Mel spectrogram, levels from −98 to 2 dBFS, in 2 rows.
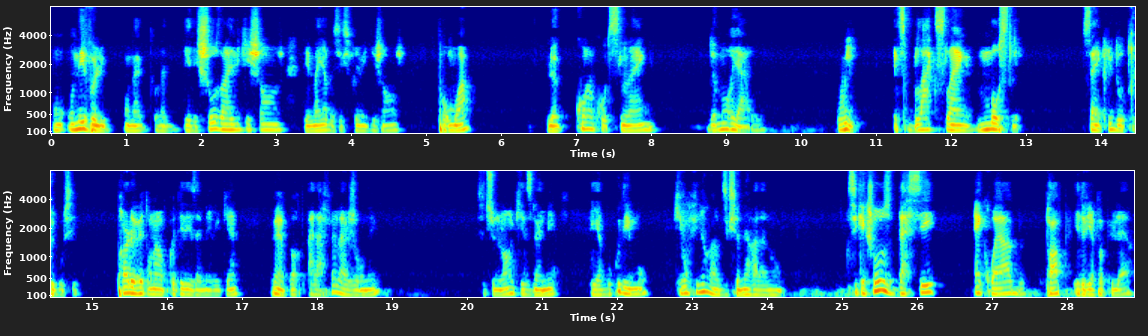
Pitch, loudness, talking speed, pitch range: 120 Hz, -31 LUFS, 170 wpm, 110-135 Hz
